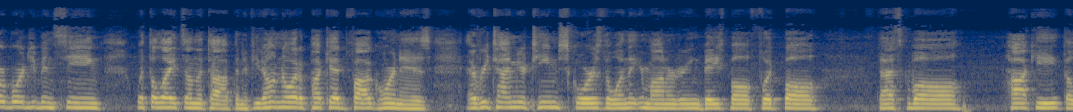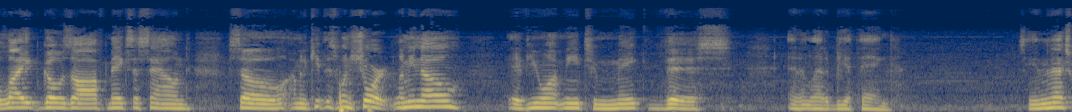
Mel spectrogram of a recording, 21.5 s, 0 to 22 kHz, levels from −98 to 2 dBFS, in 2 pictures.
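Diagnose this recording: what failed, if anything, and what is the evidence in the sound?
Nothing failed; no stage shows any fault.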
